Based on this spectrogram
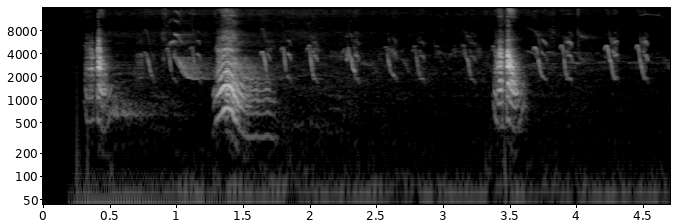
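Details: Female grey francolin, locally called dakhni teetar, during the chicks season: three harsh, rasping bursts at irregular intervals. Many thin, high, quick chirps from small birds run underneath.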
